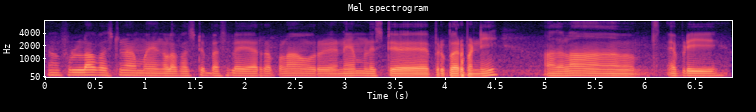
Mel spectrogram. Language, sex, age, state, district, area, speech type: Tamil, male, 30-45, Tamil Nadu, Tiruvarur, rural, spontaneous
